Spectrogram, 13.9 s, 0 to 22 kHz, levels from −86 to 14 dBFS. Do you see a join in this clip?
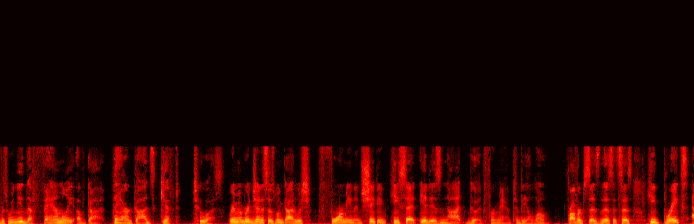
yes; 3 cuts; at 7.7 s, 11.2 s, 12.8 s

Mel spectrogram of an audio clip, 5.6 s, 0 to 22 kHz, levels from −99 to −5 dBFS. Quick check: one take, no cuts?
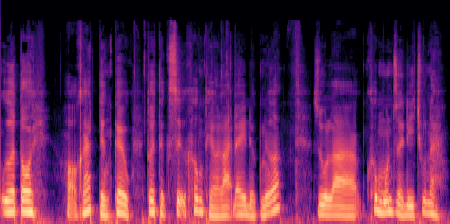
no; 1 cut; at 1.7 s

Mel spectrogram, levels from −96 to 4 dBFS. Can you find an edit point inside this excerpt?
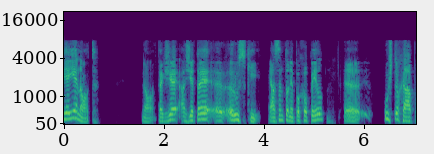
yes; 2 cuts; at 4.0 s, 5.3 s

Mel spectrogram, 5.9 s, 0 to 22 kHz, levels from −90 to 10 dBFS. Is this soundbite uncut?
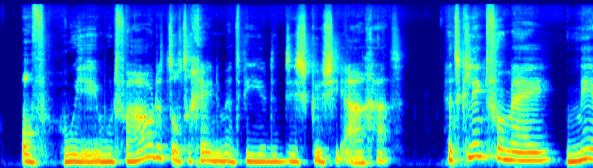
no; 1 cut; at 4.4 s

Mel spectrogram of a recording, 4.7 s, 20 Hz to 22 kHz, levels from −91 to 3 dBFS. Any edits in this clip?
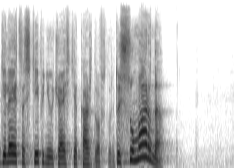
no; 0 cuts

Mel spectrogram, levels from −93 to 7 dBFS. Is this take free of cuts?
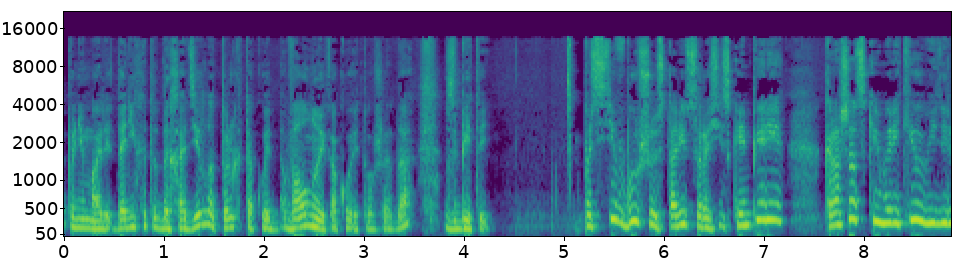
yes; 0 cuts

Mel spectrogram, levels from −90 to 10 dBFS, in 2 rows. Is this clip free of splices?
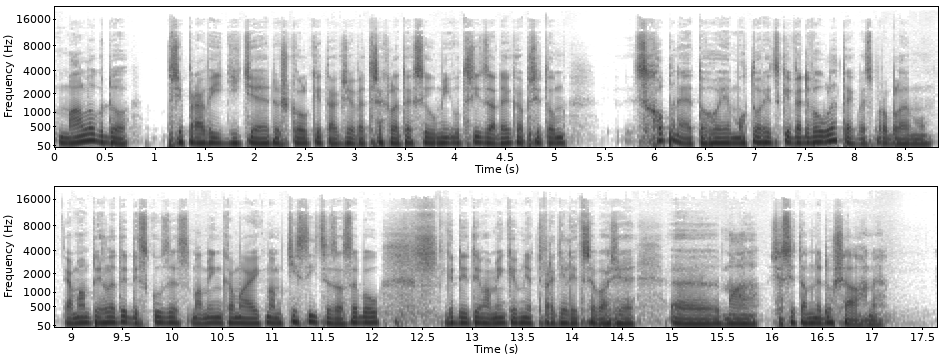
yes; 0 cuts

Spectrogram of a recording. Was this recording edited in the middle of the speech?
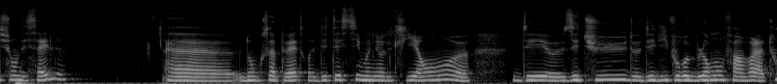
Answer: no; 0 cuts

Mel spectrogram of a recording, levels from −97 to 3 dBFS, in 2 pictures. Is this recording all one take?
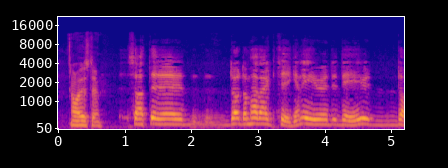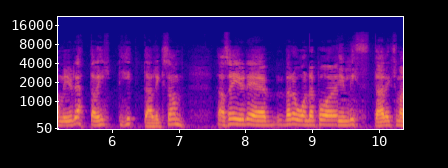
no; 1 cut; at 9.4 s

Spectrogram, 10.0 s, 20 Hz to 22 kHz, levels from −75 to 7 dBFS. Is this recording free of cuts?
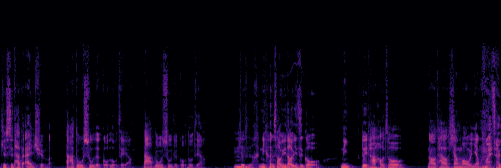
no; 1 cut; at 1.2 s

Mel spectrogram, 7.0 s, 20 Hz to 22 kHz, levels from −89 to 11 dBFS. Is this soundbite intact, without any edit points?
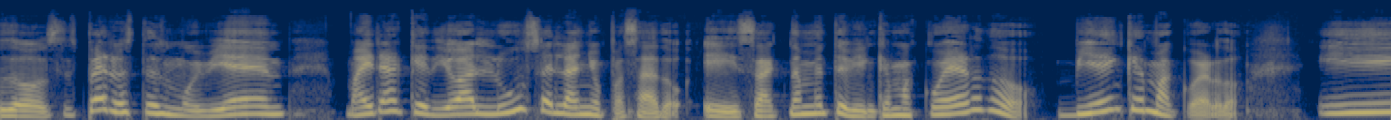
yes; 0 cuts

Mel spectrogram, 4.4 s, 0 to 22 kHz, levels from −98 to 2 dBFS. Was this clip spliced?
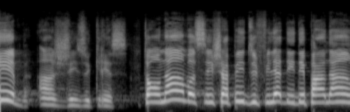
yes; 1 cut; at 1.7 s

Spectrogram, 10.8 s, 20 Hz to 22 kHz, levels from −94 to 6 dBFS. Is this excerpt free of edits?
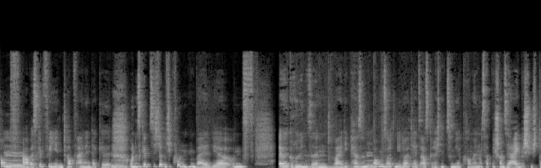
no; 3 cuts; at 3.9 s, 7.5 s, 9.6 s

